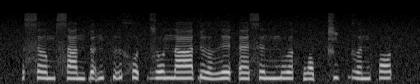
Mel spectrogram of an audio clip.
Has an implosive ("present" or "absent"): present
